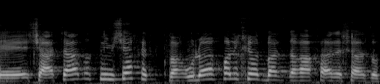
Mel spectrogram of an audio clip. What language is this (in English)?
Hebrew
